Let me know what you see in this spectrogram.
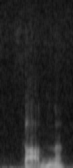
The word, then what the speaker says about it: son: Questi altri due termini presentano una particolarità nella pronuncia della O e della A. – Son, husband.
